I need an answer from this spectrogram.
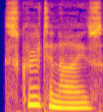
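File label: "scrutinize", American English; AmericanBritish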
